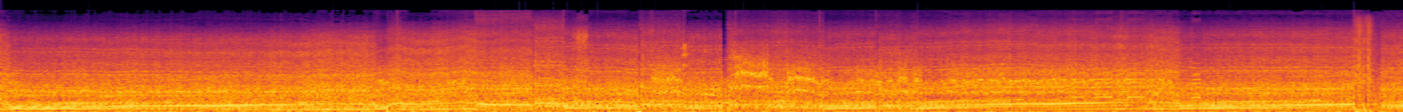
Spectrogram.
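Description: A car engine revs hard, rising and falling through gear changes.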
